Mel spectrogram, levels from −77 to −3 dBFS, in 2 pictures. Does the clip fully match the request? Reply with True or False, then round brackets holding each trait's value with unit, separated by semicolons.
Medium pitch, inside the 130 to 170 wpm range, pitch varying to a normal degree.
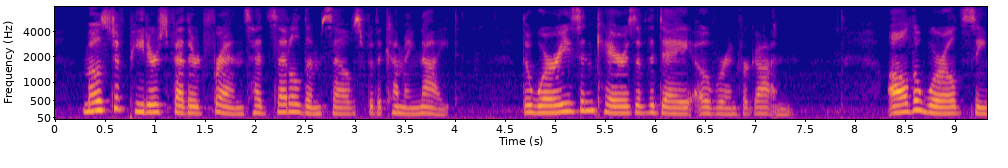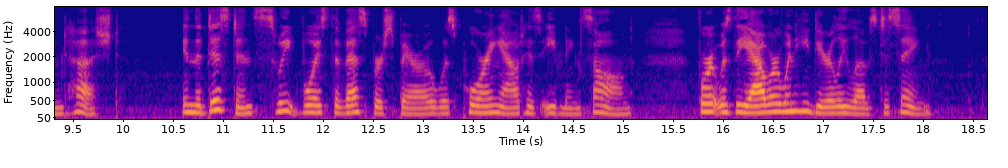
True (175 Hz; 165 wpm; 3.5 semitones)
